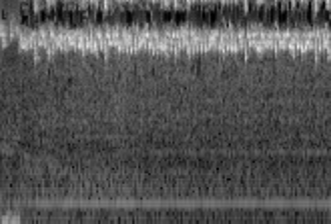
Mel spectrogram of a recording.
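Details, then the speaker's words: Kei car at auction in Japan, caged race-style build with coilovers, at idle with hood open: steady piercing high squeal that doesn't change pitch, later went away; squeak under hood, source unclear. "Not sure what that squeaking is. Also not sure what this is. Very loud squeak."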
